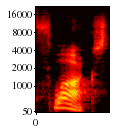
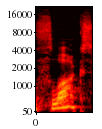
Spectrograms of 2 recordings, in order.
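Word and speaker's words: Phlox: of great ones and one in particular called flocks that's my current favorite and is the one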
